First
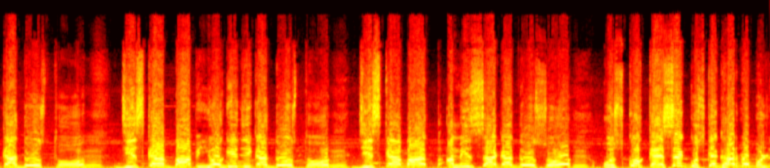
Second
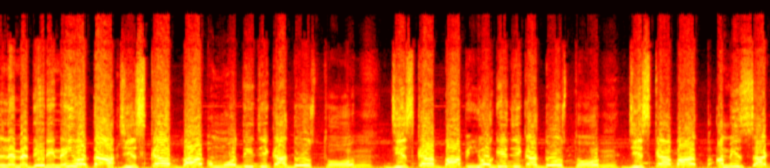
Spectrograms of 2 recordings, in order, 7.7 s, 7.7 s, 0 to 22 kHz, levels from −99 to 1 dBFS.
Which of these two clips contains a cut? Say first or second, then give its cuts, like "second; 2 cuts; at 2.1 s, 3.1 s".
second; 1 cut; at 1.2 s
